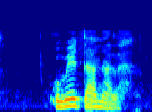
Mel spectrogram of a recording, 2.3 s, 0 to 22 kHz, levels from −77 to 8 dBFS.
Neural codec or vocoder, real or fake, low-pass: autoencoder, 48 kHz, 128 numbers a frame, DAC-VAE, trained on Japanese speech; fake; 7.2 kHz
